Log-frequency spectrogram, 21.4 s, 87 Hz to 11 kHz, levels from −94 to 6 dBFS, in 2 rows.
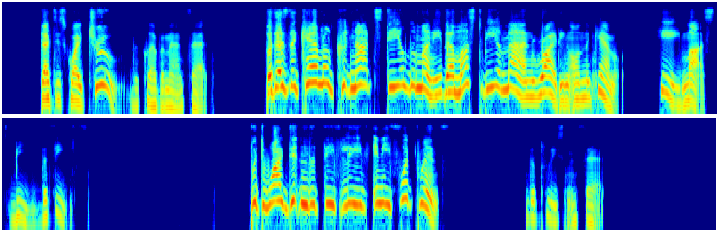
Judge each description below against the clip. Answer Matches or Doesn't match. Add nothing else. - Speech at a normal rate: Doesn't match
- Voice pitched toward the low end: Doesn't match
